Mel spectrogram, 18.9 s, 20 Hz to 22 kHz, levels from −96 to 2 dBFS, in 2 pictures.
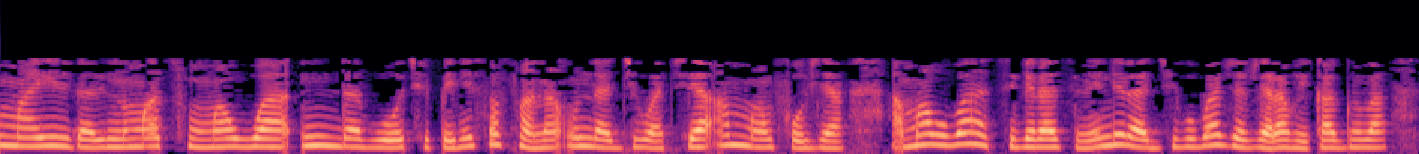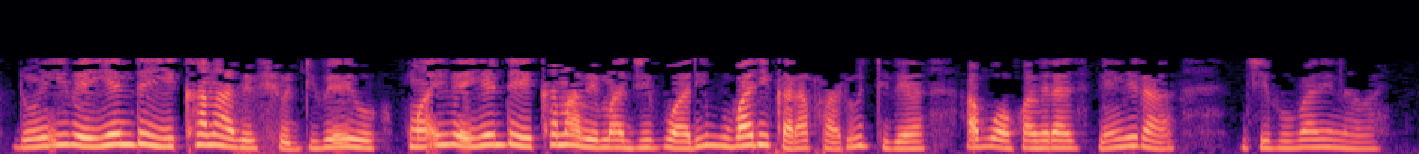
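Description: Speech with MP3 compression damage throughout. Nothing is heard above 4.5 kHz, so the treble is dull. The damage is heavy. Weak detail swirls and turns watery. This is likely a starved MP3 encoder, which fits a bitrate near 16 kbps.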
